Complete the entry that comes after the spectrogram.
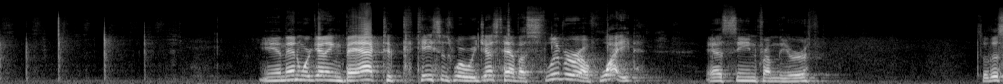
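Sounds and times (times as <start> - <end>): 
scratchy pen strokes in handwriting: 0.0 - 1.9
speech: 2.6 - 6.5, 7.1 - 8.3, 9.8 - 10.0.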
